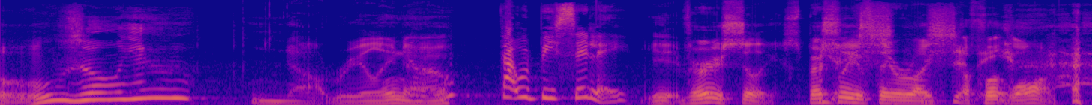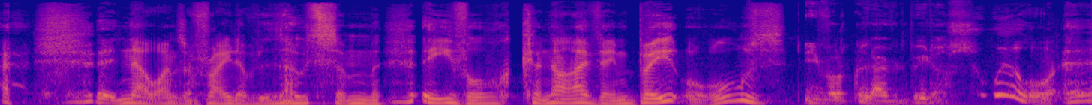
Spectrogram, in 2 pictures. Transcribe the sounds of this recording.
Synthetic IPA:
lˠzəjə | nə̰ʔ̚ɹɪlˠinoʊðəʔ̚wəd̚bisɪliæ̰vɛɹisɪlˠḭspɛʃl̩ˠiɨfðeɪwə˞laɪkɪəfʊʔlɔ̃ŋ | noʊwʌ̰̃nzəfɹeɪɾəvloʊsə̃miːvəlˠkʰənaɪvɪ̃ŋbiˑʔl̩ˠz̥ivl̩ˠkʰənaɪvɪ̃ŋbiɾ̩ˠz̥wɛlˠə

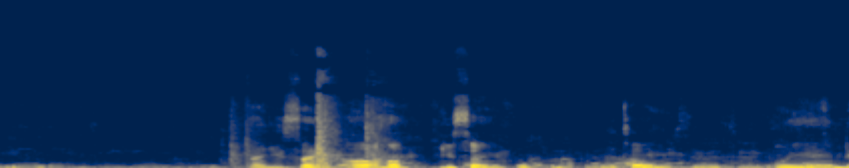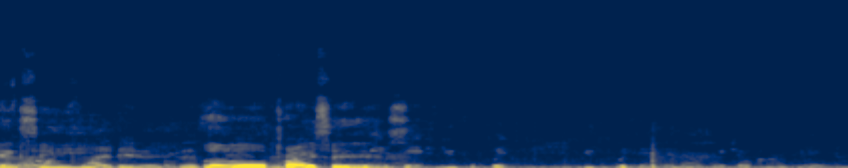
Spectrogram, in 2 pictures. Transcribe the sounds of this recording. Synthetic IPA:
naʊjɨsẽɪɪ̃nʌ̃ɦʌ̃jɨsẽɪ̃ntʰɛ | wɪ̃ndɪdsi | lopʰɹ̥aɪsɪz̥

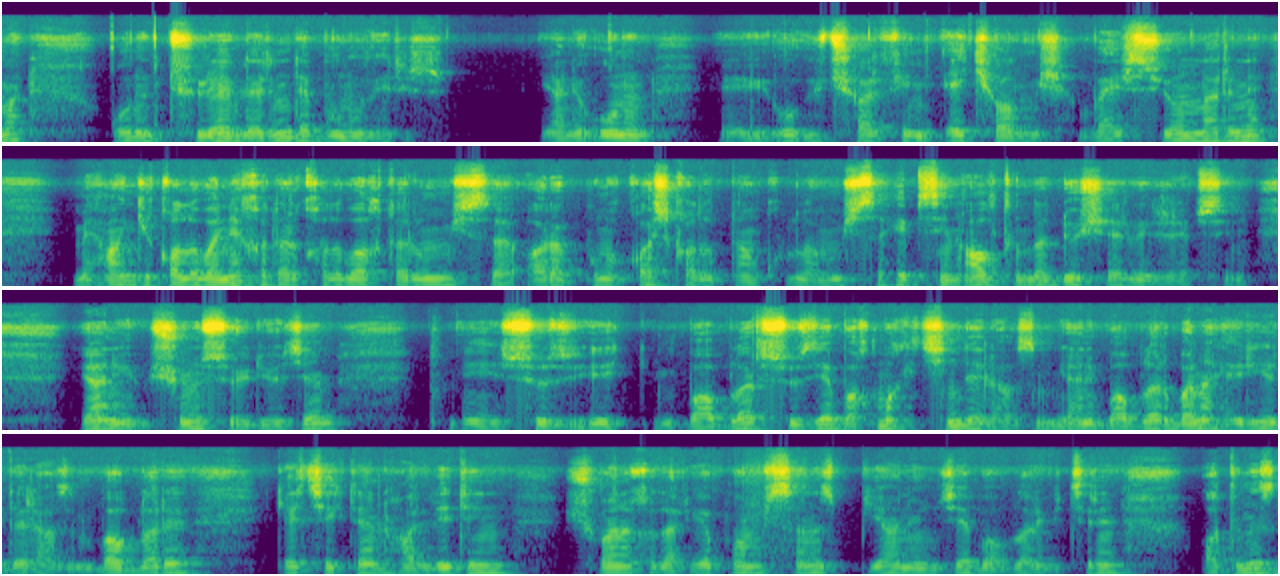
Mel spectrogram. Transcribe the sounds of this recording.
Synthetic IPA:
mano̞nunt̪ʰyɾɛvlʲeɾind̪ɛbunuve̞ɾiɾ̥ | jaːniʔo̞nunoʔyt͡ʃhaɾfiniɛcʰalˠmɯʃvæɾsijo̞nlˠaɾɯnɯmɦaɲɟiɡɑlˠɯbanɛkʰad̪aɾkʰalˠɯbaːχt̪ʰaɾɯlˠmɯʃsaʔaɾap̚bunuɡ̥aʃɡɑlˠɯp̚t̪ʰankʰulˠːanmɯʃsaɦepsininalˠt̪ʰɯnd̪ad̪øʃæɾve̞ɾiɾhɛpsinijaːniʃunusø̞jlʲijed͡ʒɛmː | søzbablˠaɾsøzjɛbakmakit͡ʃʰind̪ɛlʲaːzɯmja̰ːnibablˠaɾbanaɦæɾjiɾd̪ɛlʲaːzɯmbablˠaɾɯɟ̥æɾt͡ʃʰɛct̪ʰænɦalʲːed̪in | ʃuanakʰad̪aɾjapmamɯʃsanɯzbijanønd͡ʒɛbablˠaɾɯbit̪ʰiɾinad̪ɯnɯz

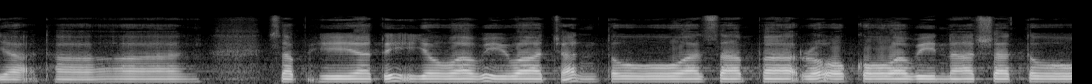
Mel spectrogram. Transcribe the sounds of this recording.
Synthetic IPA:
aʔt̪ʰa | n | sap̚ɦiat̪ijoawiwad͡ʒant̪oasabaɾokoawinasat̪o

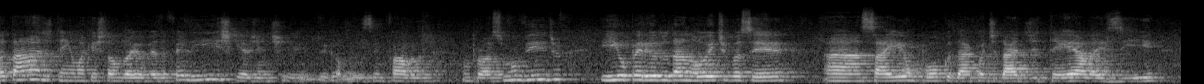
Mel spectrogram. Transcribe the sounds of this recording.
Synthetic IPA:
ɐt̪aɾd͡ʒɪt̪ẽj̃ũmɐkeʃt̪ɐ̃w̃d̪ʊɐjovẽd̪ɐfeliʃkɪaʒẽt͡ʃɪd͡ʒiɡɐ̃mɐsẽfavɐlɐ | nũpɾɔsimʊvid͡ʒɪʊ | ɪʊpeɾiwd̪ʊd̪ɐnojt͡ʃɪvose | asaiɾũpowkʊd̪ɐkwɐ̃nt͡ʃid̪ad͡ʒɪd͡ʒɪt̪ɛlɐzɪ

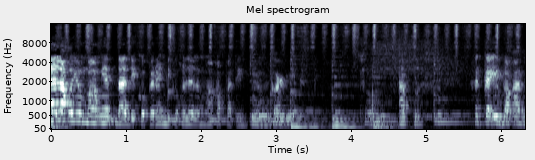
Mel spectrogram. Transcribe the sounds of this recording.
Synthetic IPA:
laːlako̞jʊŋmamiʔɐt̪̚d̪aːd̪ɪko̞pɛːɾohɪnd̪iːkokɪlaːlɐŋmɐŋakɐpɐt̪ɪd̪̚pojʊɡa̰ɹmɛ̰sso̰t̪aːpospɐɡ̚kɐʔɪbakɐ

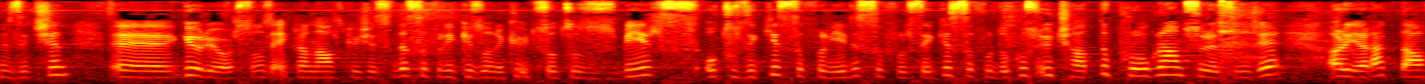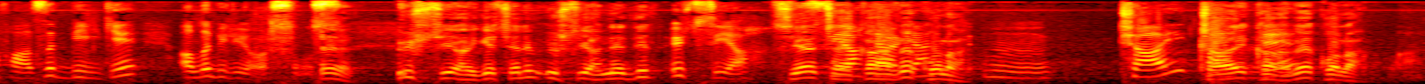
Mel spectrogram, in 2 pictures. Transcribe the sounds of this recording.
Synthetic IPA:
mizit͡ʃʰinː | ɟø̞ɾyjo̞ɾsunuzɛ̰cɾanalt̪cʰøʃe̞sind̪ɛsɯfɯɾicʰijyzo̞nicʰyyt͡ʃʰyzo̞t̪ʰuzbiɾ̥o̞t̪ʰuzicʰisɯfɯɾje̞d̪isɯfɯɾse̞cʰizsɯfɯɾd̪o̞kʰuzyt͡ʃhat̪ʰlˠɯpʰɾo̞ɡɾamsyɾe̞sind͡ʒɛaɾɯjaɾak̚d̪aɦafazlˠabilʲɟi | a̰lˠabilʲijo̞̰ɾsunṵze̥vɛt̪ | yt͡ʃsijahɯɟet͡ʃʰelʲimyt͡ʃsijahned̪iɾyt͡ʃsijahsijat͡ʃʰajkʰavɛo̞lˠa̰ | t͡ʃʰajkt͡ʃʰajkʰaɦvɛkʰo̞lˠa̰

